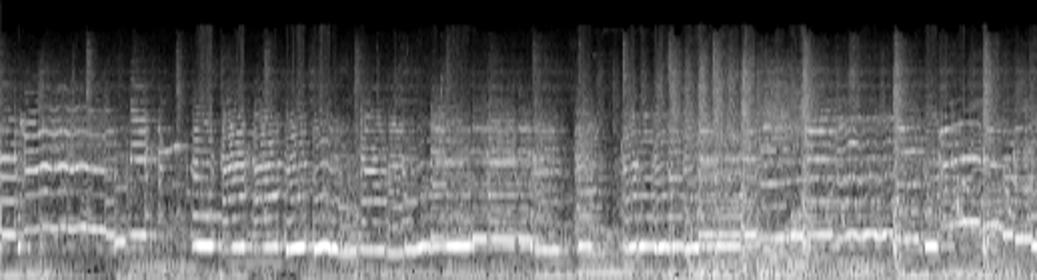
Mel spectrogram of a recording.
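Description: Live blues-rock band playing an instrumental break: an electric guitar plays a lead line of bent, wavering notes over bass and drums.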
